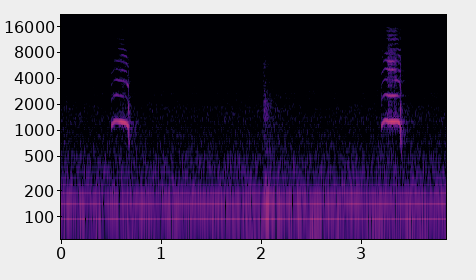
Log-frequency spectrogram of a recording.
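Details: Caged red-crowned parakeet giving two brief plaintive squeaks, kitten-like and downward-slurred, nearly three seconds apart, with a faint click between and a constant low electrical hum.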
